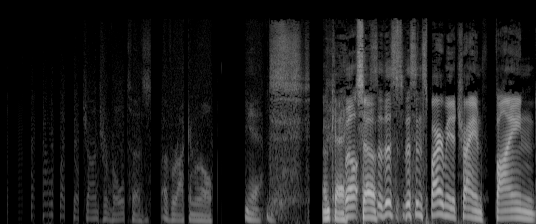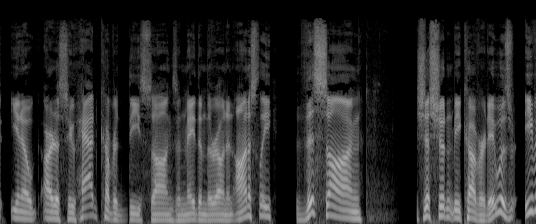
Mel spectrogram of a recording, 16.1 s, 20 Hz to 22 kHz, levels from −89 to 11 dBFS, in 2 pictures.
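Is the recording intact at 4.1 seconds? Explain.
No, truncation distortion on the fade runs from 0.0 to 5.04 s: the fade-in keeps only 8 bits without dither, so at 4.1 s the speech is gritty.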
